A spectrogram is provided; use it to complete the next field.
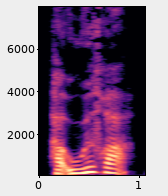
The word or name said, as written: herudefra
